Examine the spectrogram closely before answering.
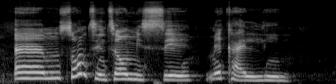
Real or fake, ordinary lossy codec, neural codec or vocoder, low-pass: fake; none; vocoder, 48 kHz, 128 mel bands, Vocos; none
